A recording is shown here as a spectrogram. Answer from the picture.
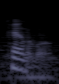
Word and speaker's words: Arcanima: There's not another syllable in there. Arcanima.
